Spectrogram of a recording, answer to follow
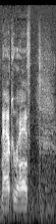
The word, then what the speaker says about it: Makarov: I don't care how you guys pronounce it, Makarov or Makarov, it really doesn't matter. In America, it's pronounced Makarov.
